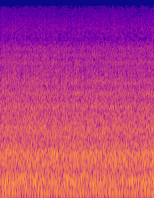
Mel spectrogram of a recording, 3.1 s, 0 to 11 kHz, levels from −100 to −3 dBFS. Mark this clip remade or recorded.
recorded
